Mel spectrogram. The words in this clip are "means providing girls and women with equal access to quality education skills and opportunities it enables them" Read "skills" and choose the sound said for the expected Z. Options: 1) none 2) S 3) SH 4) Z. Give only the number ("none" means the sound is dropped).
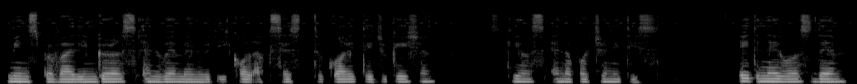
2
